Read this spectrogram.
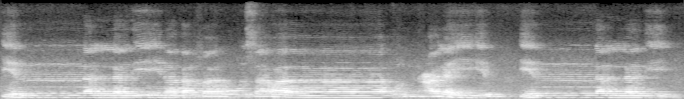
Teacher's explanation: bedakan nun ditahan, lam tidak, hanya menyempurnakan saja. Kemarin kita sudah membahas rumus lam tasydid itu semua yang bertasydid itu hakikatnya dua huruf yang sama.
